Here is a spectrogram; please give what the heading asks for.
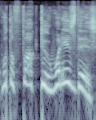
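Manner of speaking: high startled what the fuck; mock outrage, voice jumping up high; shocked. Roommate confronted with the mess, asks in mock disbelief. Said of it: "you're just like".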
